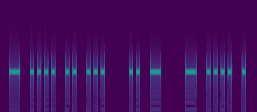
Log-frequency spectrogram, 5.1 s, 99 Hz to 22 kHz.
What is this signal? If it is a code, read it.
Morse code, heard as a keyed tone, about 17 wpm, 700 Hz. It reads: THIS IT THE
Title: Sentences from Top 800 Words 17wpm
